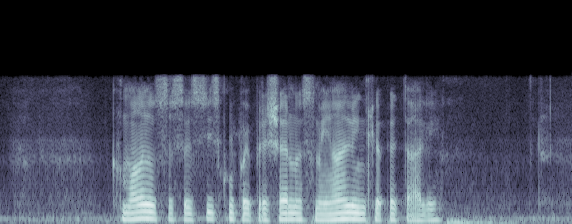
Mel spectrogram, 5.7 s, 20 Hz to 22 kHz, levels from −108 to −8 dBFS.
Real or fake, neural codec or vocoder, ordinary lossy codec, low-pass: fake; codec, 16 kHz, 2 kbps, FunCodec, trained on Chinese and English, 25 frames a second; none; 5.4 kHz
